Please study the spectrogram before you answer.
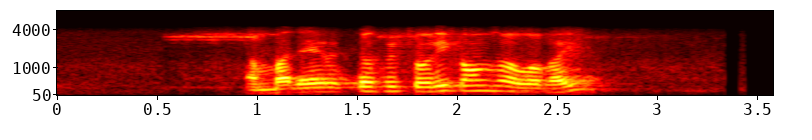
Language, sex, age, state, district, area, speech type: Hindi, male, 30-45, Uttar Pradesh, Hardoi, rural, conversation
